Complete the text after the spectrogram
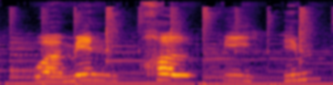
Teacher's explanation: Kemudian ada surat Yasin ayat 9 yang berbunyi wa min khalfihim, yaitu nun sukun atau nun mati bertemu dengan huruf kha. Membacanya jadi jelas wa min khalfihim. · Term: idhar halqi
